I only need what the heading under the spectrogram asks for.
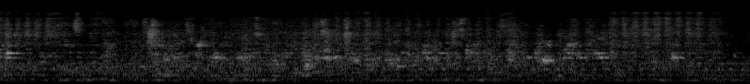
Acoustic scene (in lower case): restroom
